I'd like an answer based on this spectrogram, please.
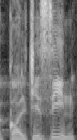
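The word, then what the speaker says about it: colchicine: है वह है आपका कलच सन कलच सीन की स्पेलिंग ऐसी है इसको तोड़ करके अगर हम बोलें तो होगा ये आपका कलच फिर लास्ट में जुड़ जाएगा सीन स्पेलिंग है कॉल च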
